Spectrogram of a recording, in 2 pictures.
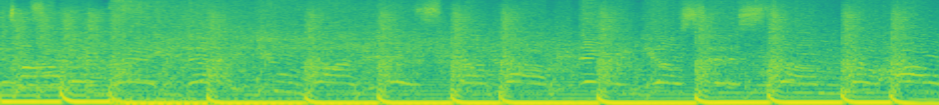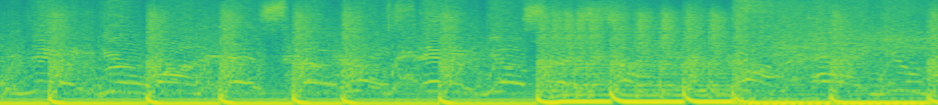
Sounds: Music

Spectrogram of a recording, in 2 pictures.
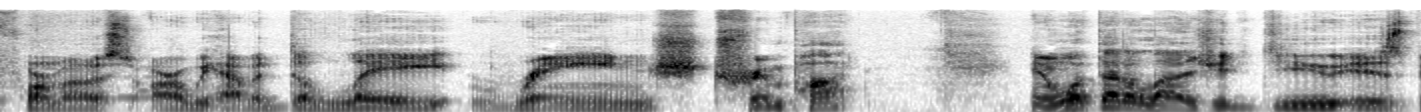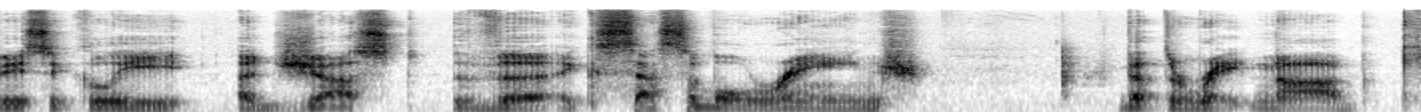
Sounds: Speech

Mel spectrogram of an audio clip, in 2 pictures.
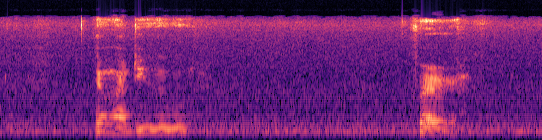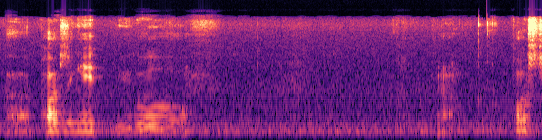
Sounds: inside a small room, Speech

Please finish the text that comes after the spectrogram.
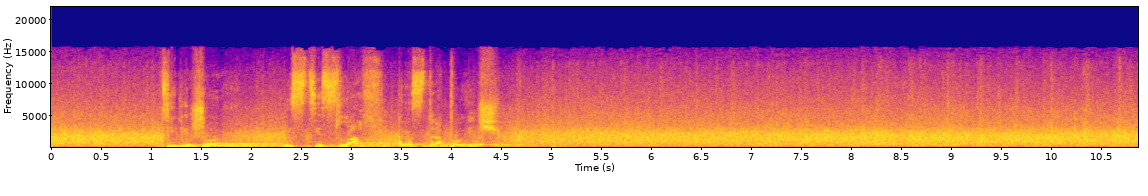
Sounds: Speech

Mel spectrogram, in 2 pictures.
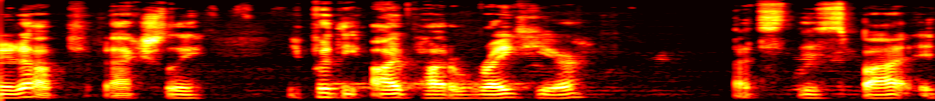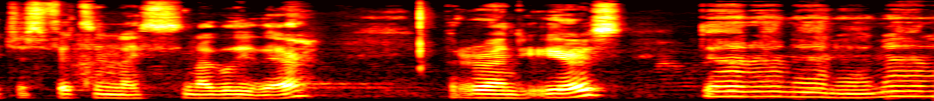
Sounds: Speech

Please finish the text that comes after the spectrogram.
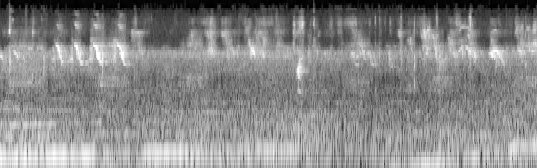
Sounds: Bow-wow, Whimper (dog)

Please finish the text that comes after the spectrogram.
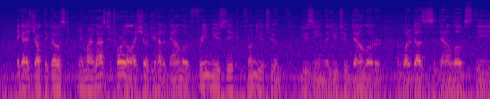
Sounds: Speech

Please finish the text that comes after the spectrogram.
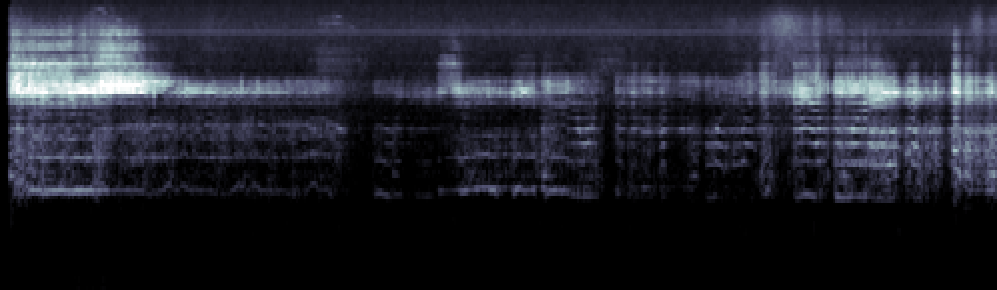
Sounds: Synthetic singing

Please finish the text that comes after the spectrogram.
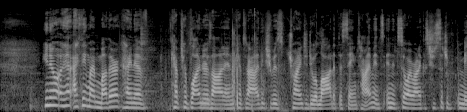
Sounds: Female speech

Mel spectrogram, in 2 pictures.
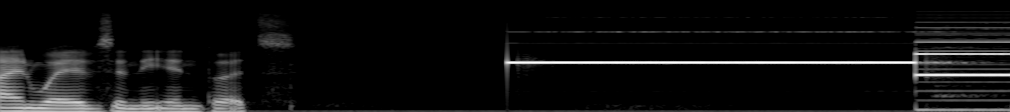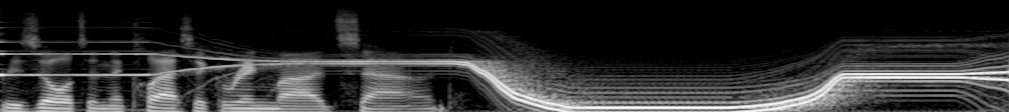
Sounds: Speech

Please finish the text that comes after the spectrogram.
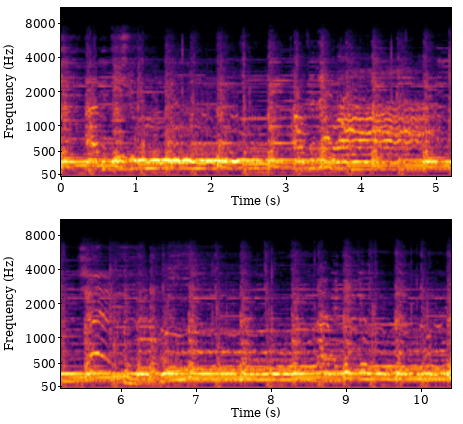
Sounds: Music

